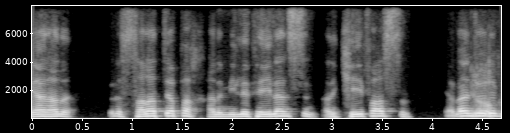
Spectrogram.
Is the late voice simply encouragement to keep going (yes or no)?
yes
